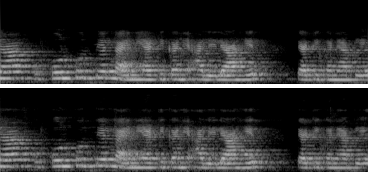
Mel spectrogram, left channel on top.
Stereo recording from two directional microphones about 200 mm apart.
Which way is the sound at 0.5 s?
10° left (ahead or behind).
